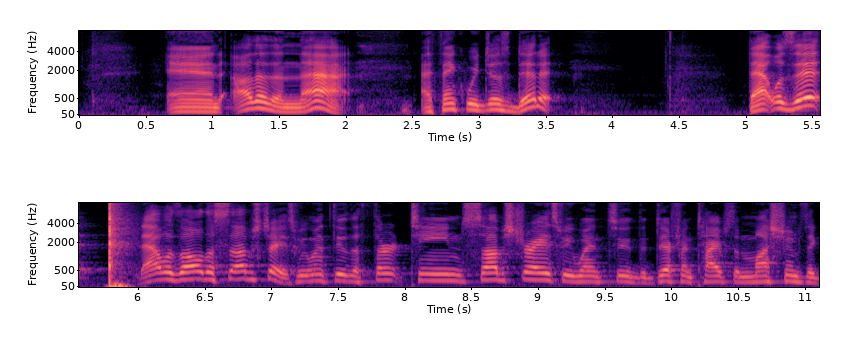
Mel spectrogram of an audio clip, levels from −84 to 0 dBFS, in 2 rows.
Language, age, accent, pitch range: English, 30-49, American, 110-160 Hz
